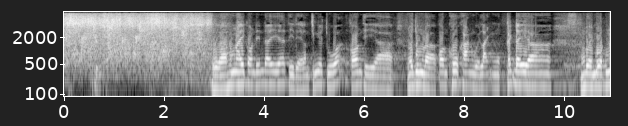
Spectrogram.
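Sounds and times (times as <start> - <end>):
applause: 0.0 - 3.0
speech: 0.6 - 0.9, 3.0 - 10.9.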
